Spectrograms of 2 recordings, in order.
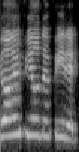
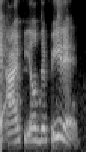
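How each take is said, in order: First: High, whiny imitation of crying; mock crying. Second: Said in the usual way. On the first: Woman retells repeating Leo's line, high mock-crying voice. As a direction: wail it lightly, making fun of yourself. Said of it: "crying, you know". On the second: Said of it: "You gotta say it out loud".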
